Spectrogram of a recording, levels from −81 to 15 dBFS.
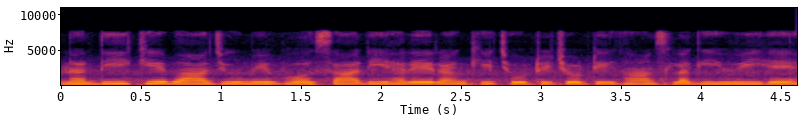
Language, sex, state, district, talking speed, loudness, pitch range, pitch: Hindi, female, Uttar Pradesh, Gorakhpur, 180 wpm, -13 LUFS, 235-245 Hz, 235 Hz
